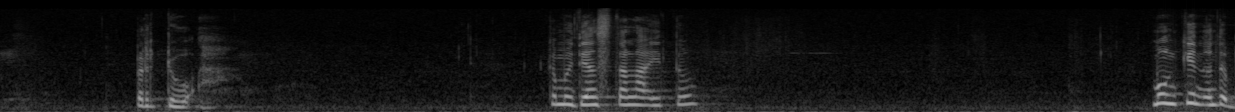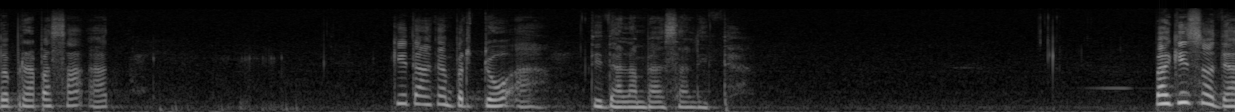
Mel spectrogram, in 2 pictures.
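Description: A middle-aged woman speaks expressively into a microphone, heard through loudspeakers, in short bursts with pauses.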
